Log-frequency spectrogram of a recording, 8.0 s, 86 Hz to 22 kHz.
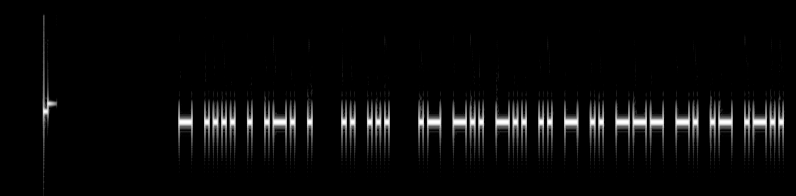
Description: Morse code, heard as a keyed tone, about 28 wpm, 700 Hz. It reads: THERE IS ADDITIONAL
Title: Sentences from Top 1000 Words - Review Part 4 - 28wpm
